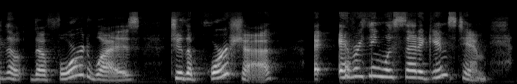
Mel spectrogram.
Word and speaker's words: Porsche: to get the Porsche, which we learned is pronounced Porsche, 2 syllables. I've always called it Porsche.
